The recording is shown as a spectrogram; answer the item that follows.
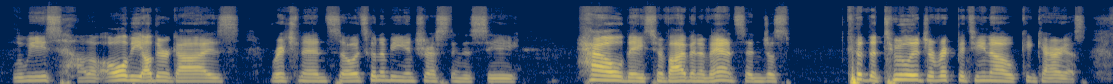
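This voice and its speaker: A man with a North Jersey accent speaks at a moderate pace and a high pitch, his bright, sharp tone showing fairly even intonation but big swings in loudness on a very clean recording with a silent background. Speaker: sports podcast host. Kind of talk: casual chat.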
